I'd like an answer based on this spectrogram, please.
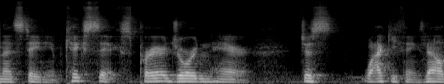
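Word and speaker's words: Jordan-Hare: Look, I've been I've been to Jordan Hair Stadium, and they they pronounce it Jordan, not Jordan.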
